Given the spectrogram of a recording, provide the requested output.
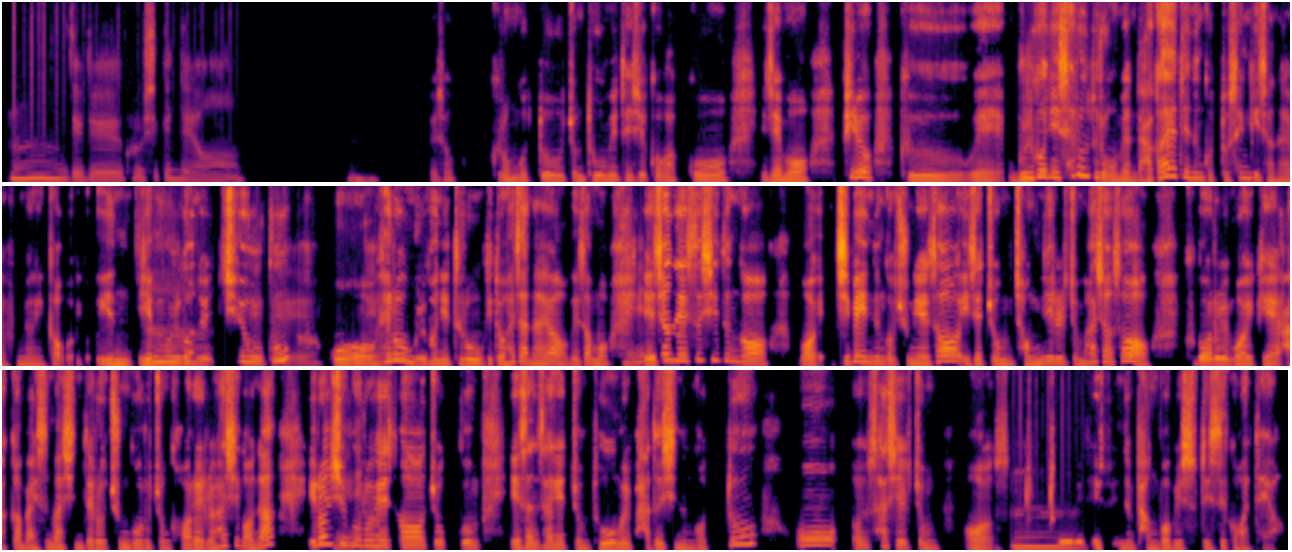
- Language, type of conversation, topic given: Korean, advice, 예산 안에서 품질 좋은 물건을 어떻게 찾아야 할까요?
- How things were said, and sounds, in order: distorted speech; tapping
